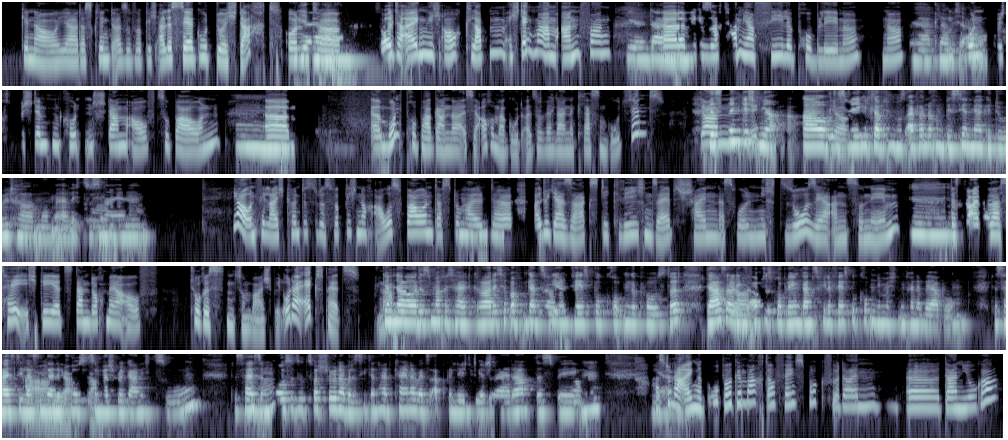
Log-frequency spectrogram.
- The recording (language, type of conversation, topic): German, advice, Wie gehst du mit deiner Frustration über ausbleibende Kunden und langsames Wachstum um?
- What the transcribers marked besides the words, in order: distorted speech; other background noise; static; stressed: "sind"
